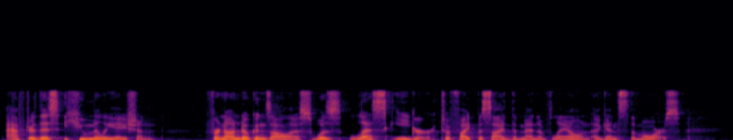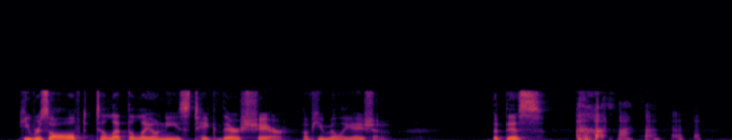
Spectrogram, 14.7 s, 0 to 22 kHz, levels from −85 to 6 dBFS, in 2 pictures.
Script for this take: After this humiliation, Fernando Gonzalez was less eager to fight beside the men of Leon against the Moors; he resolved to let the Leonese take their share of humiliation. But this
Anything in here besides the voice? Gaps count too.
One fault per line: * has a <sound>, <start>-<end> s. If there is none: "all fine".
* has a laugh, 13.1-14.4 s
